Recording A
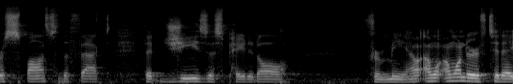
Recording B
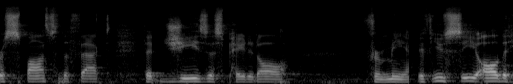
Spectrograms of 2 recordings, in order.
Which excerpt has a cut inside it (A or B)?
B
